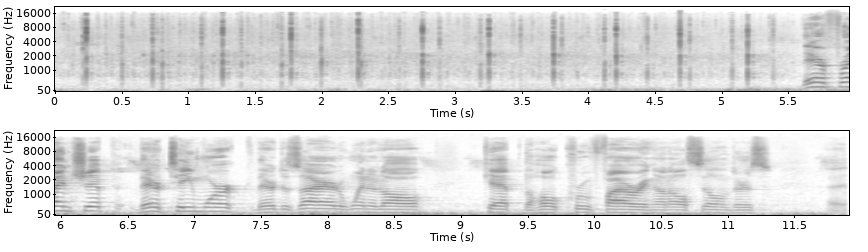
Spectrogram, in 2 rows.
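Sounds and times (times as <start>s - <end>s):
scattered applause from a small audience: 0.0s - 5.6s
speech: 5.6s - 11.8s.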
